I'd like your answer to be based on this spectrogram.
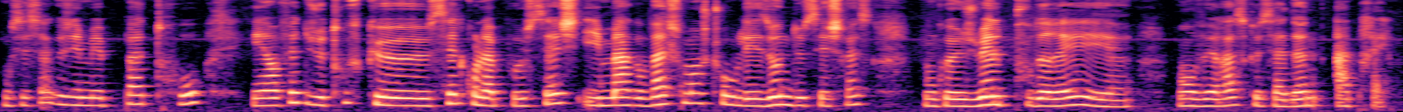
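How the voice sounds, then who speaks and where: A woman vlogger chatting casually through a makeup tutorial, with loose fillers and soft, half-muttered asides while she works. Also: mid-range voice, steady tone, moderate pace. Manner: chatty, loose, with frequent "euh", "hop" and "voilà". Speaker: beauty vlogger.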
